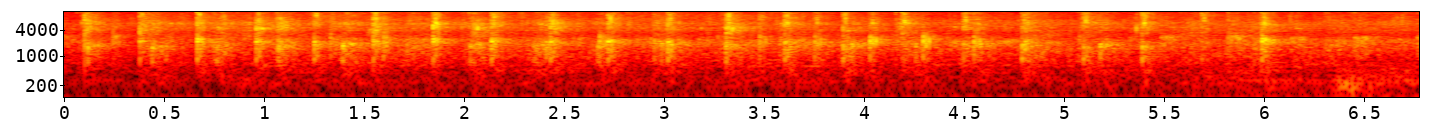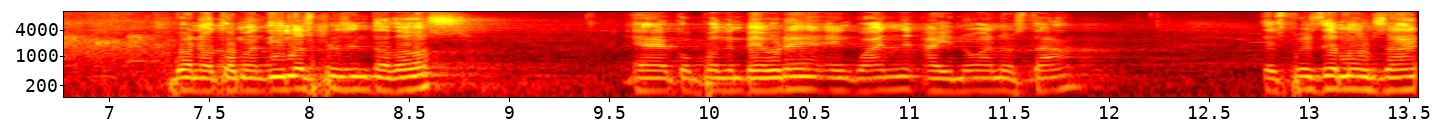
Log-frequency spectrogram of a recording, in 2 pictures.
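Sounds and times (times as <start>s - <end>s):
audience applause: 0.0s - 7.8s
speech: 7.3s - 8.9s, 9.6s - 12.0s, 12.8s - 13.5s.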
